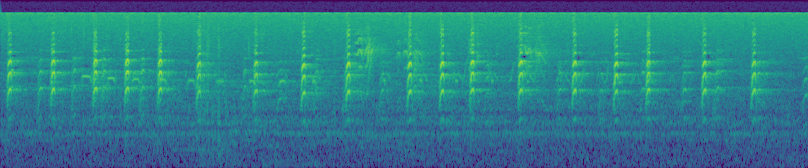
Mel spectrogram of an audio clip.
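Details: Black-winged stilts in a repeated series of yapping, nasal calls, slightly uneven rhythm with overlapping notes suggesting more than one bird, against a quiet low background.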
